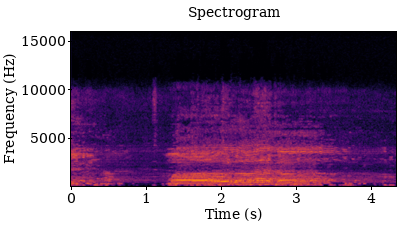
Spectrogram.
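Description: A man's voice chanting a devotional Islamic song, dipping briefly and then holding one long note for about two seconds.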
